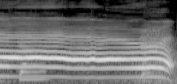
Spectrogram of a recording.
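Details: Infant crying: loud, sustained, high-pitched wail with a clear tone that breaks and falls at the end; ordinary baby cry.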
